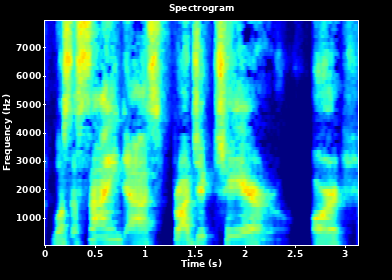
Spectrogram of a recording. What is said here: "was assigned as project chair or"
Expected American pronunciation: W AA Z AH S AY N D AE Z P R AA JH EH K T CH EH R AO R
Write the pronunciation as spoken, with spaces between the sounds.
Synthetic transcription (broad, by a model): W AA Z AH S AY N D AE S P R AA JH EH K T CH EH R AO R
